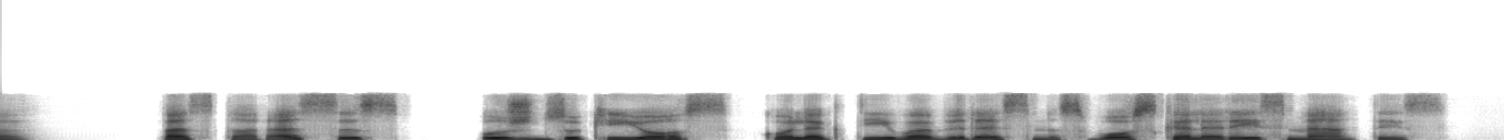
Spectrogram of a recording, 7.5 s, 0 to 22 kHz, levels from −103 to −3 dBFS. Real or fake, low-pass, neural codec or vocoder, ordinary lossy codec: fake; 7.2 kHz; codec, 16 kHz, about 1 kbps, DyCAST, with the encoder's durations; AAC, 48 kbps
